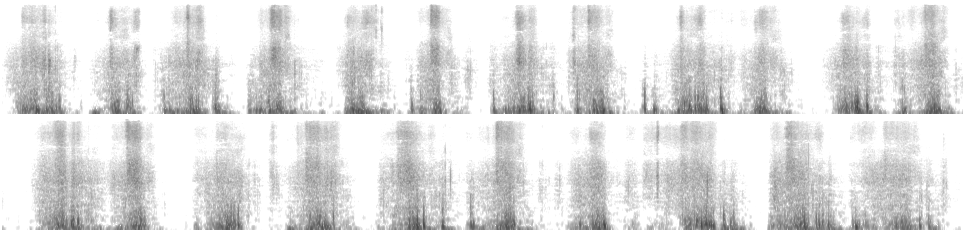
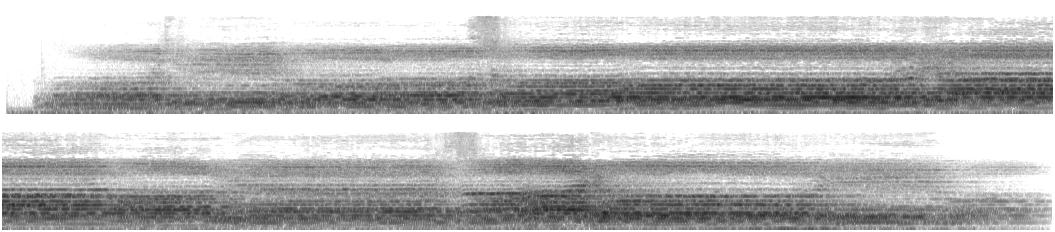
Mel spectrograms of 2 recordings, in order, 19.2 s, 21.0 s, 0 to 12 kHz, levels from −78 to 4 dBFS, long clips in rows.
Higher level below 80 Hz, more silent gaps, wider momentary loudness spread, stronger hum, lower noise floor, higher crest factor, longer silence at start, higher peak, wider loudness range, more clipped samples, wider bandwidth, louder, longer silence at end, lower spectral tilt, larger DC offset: about the same, -40 dBFS vs -44 dBFS; neither; about the same, 14 LU vs 12 LU; neither; first, -56 dBFS vs -38 dBFS; first, 24 dB vs 16 dB; second, 0.05 s vs 0.4 s; second, -12 dBFS vs -2 dBFS; second, 2 LU vs 7 LU; neither; first, 11.5 kHz vs 8.2 kHz; second, -36 LUFS vs -18 LUFS; about the same, 0.15 s vs 0.2 s; second, -4.5 dB/octave vs -6.5 dB/octave; neither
